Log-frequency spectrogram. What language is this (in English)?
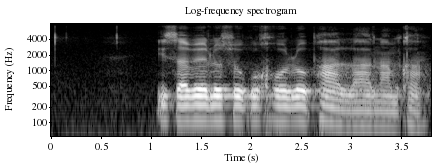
South Ndebele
